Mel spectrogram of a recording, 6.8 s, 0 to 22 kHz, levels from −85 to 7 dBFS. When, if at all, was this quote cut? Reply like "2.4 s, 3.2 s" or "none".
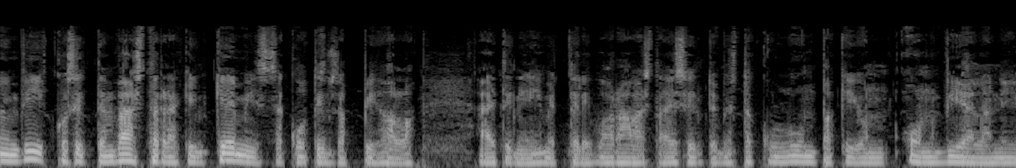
none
